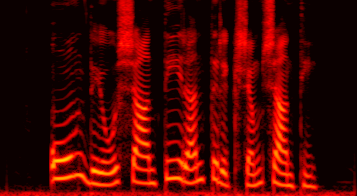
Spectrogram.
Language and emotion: Punjabi, neutral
